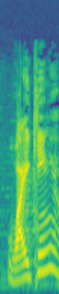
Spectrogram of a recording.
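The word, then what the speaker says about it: Wiking: by an author Mike waiking which it's spelt his last name spelt with a W but I believe it's pronounced with a V so it's like Viking and which is ironic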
